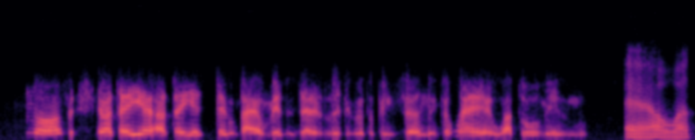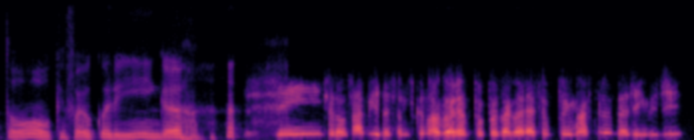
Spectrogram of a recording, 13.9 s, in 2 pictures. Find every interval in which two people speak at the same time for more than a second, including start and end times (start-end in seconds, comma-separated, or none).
none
